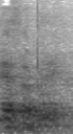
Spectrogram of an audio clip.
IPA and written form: ˈevəri (every)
